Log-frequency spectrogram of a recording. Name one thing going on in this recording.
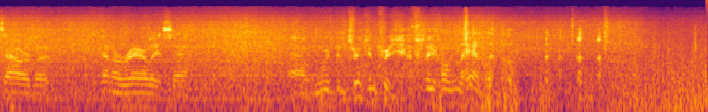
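A middle-aged man talks calmly and cheerfully, close by.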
